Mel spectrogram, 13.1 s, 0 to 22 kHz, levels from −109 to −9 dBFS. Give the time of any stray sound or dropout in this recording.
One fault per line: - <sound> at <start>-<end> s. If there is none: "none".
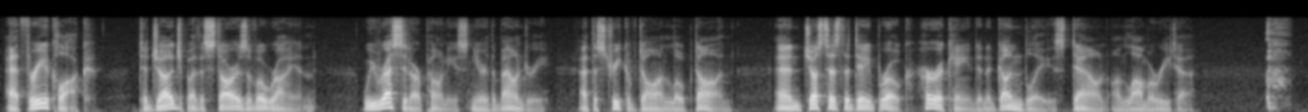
- cough at 12.6-12.9 s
